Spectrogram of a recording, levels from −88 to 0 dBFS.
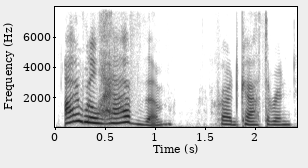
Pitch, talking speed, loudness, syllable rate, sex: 280 Hz, 150 wpm, -17 LUFS, 5.1 syllables/s, female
